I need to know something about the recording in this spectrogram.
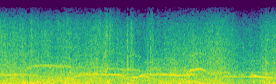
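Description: Film soundtrack of a shark attack on a sailboat: a loud, steady rush of crashing water and splashing, with high, wavering screams rising and falling over it.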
